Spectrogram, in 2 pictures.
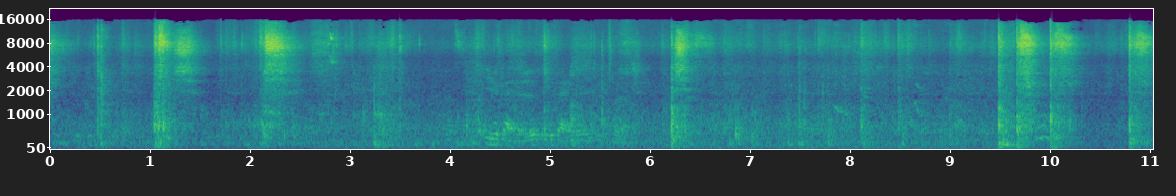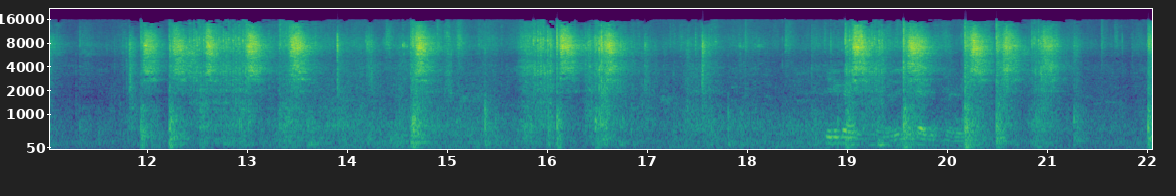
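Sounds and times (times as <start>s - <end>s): hissing breath bursts: 1.2s - 2.9s.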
